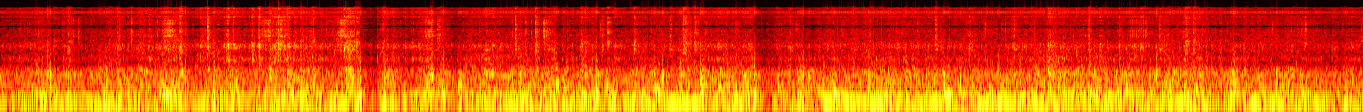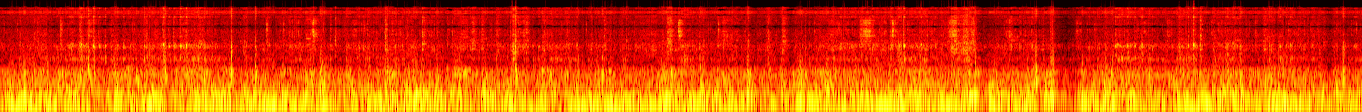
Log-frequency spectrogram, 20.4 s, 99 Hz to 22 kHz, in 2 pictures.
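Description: Mitsubishi 4x4's engine working hard without a break, very loud and heavy in the low end, heard from inside the cab while it is driven over rough off-road ground.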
